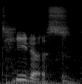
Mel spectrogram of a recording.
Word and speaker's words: Tidus: the first controversy of the game how to pronounce his name it's supposed to be tedious but I've grown up all my life either saying Titus or well my friend his name was Titus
